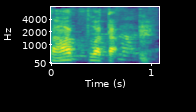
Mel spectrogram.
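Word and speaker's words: Sātvata: leader of the devotees, Satvata. Satvata. Satvata. When you see a line on the top of an alphabet, you have to stretch. It's a guru, long vowel. I mean long syllable.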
